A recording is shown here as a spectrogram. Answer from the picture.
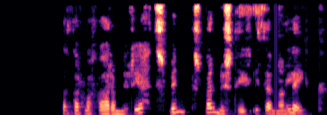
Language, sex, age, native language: Icelandic, female, 30-39, Icelandic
